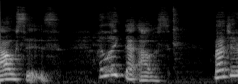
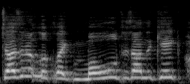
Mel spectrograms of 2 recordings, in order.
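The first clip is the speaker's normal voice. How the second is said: ordinary delivery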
